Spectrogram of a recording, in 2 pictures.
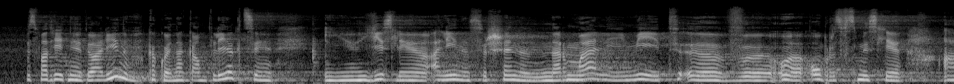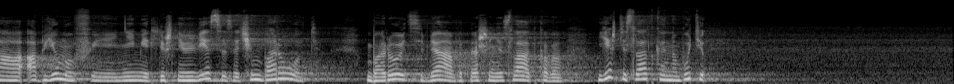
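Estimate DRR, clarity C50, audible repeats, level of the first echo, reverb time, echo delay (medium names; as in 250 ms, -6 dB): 11.5 dB, 12.5 dB, 1, -22.5 dB, 2.6 s, 220 ms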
